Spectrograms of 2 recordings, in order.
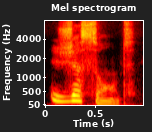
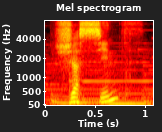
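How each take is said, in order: First: The ending of the name is pronounced French. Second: The ending of the name is not pronounced French. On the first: The speaker calls it right. "Her name is Jacinthe" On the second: The speaker calls it wrong. "I definitely mispronounced her name. The ja part is more or less correct, but I butchered the rest of it"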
